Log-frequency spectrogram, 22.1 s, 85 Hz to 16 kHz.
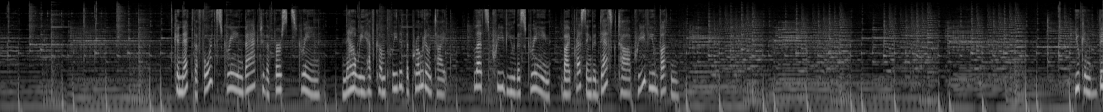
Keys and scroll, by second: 6.3 ., 7.4-8.1 typing.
